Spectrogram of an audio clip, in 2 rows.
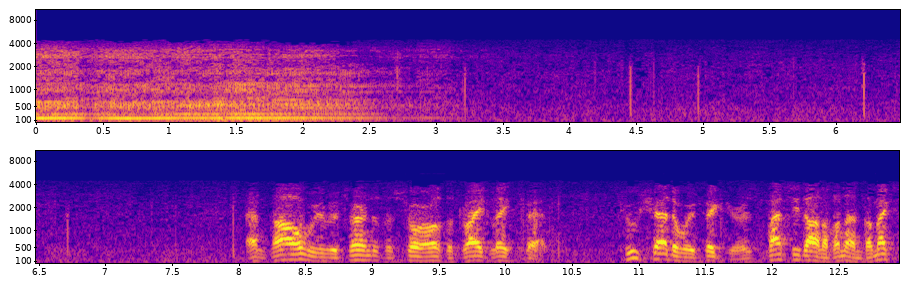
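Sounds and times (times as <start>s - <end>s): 
small black two-seater airplane engine droning on takeoff: 0.0s - 3.8s
speech: 8.1s - 12.9s.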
